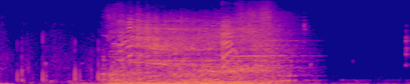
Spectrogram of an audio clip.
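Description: A loud magical whoosh swells and cuts off.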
